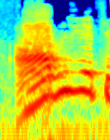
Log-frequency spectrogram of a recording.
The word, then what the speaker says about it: 아귀: 어국이지 먹는다 했는데 그 발음을 잘못하는 겁니다. 아귀같이 먹는다 그래. 아귀.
